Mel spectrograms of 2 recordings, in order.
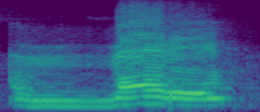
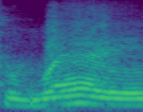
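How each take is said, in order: First: The word begins with a v sound. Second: The word begins with a w-like sound. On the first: The speaker calls it right. "it's very" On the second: The speaker calls it wrong. "No, it's not very"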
